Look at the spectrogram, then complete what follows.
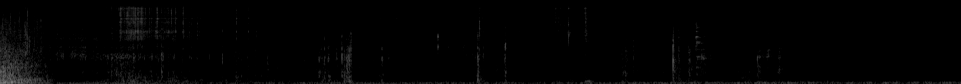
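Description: Faint bench handling noises: a plastic bag crinkling about a second in, then scattered light clicks and taps as the tin of powdered steel and the canister of steel ball bearings are handled. At the very start the tail of a boom from the intro fades out.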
